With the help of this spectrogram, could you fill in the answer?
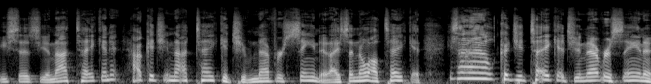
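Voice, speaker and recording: With a strong New York accent, a man talks at a fairly quick pace in a high pitch, his voice swinging very widely up and down. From New York City. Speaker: business owner. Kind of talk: casual interview.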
